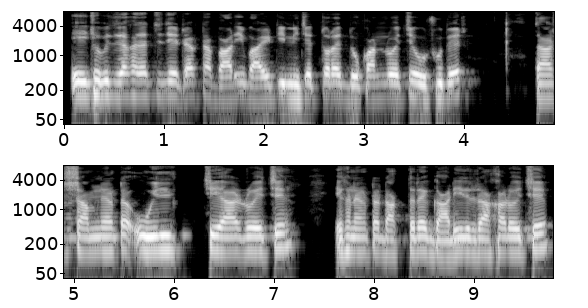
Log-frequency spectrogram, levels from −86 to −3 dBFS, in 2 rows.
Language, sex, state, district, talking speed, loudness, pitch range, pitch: Bengali, male, West Bengal, Dakshin Dinajpur, 165 wpm, -15 LUFS, 135-150 Hz, 140 Hz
